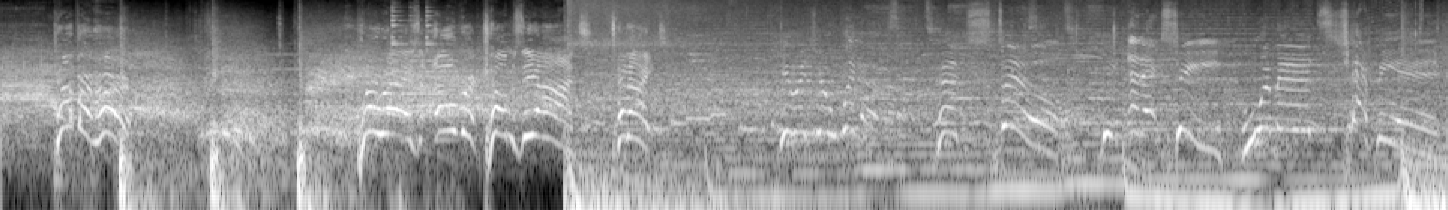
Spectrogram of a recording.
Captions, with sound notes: Cover her! One, two, three! (bell dinging) Perez overcomes the odds tonight. (crowd cheering) (upbeat music) Here is your winner and still the NXT Women's champion, Roxeanne Perez!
